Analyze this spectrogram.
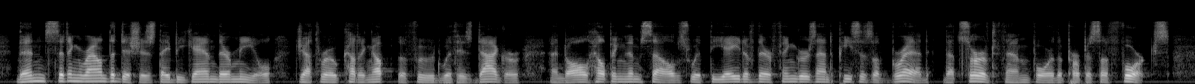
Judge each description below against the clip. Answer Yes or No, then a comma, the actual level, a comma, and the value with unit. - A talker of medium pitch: No, low, 120 Hz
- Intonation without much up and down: No, average, 3.5 semitones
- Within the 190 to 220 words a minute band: Yes, average, 195 wpm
